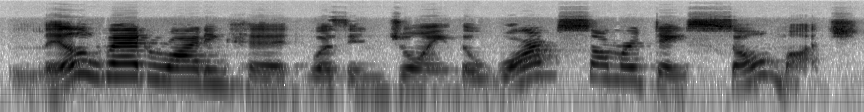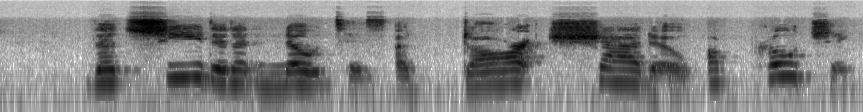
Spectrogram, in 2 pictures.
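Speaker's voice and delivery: ordinary delivery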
